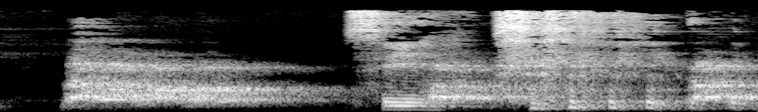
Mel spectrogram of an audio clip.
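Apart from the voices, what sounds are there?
dog barking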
